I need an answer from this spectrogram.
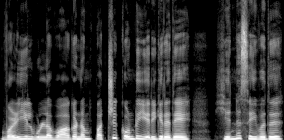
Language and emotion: Tamil, fearful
